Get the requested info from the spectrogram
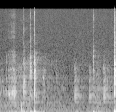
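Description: A few faint, irregular metal clicks from bolts being run down into a polished bellhousing: a small cluster about half a second in and a couple more near the end.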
